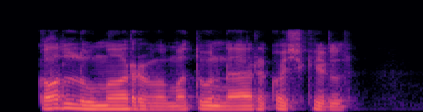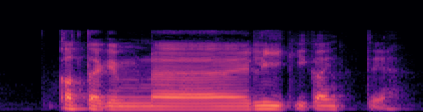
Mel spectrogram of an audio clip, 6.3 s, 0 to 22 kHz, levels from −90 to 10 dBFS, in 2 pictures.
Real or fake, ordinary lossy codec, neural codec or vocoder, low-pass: real; MP3, 64 kbps; none; 7.2 kHz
